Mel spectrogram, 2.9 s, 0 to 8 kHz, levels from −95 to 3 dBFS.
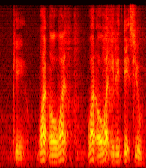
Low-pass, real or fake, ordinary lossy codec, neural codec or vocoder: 7.2 kHz; fake; none; vocoder, 24 kHz, 100 mel bands, Vocos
